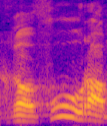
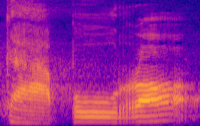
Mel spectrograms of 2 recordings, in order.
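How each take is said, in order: First: It starts with a throaty gh and has f. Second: It starts with a plain g and has p. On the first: This is the original Arabic word. "arep ngomong ghafura" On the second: This is how a Javanese tongue says it. "metot-metot angel ya gapura"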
